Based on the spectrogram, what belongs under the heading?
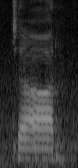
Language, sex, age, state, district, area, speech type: Punjabi, female, 45-60, Punjab, Mohali, urban, read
